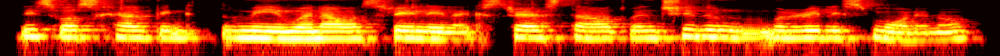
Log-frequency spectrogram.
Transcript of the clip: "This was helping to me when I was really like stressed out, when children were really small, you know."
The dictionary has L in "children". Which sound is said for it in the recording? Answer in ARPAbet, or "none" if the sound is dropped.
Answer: none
